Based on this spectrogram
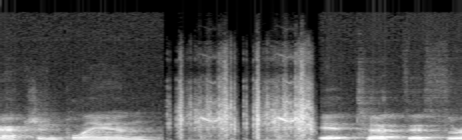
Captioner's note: camera shutter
